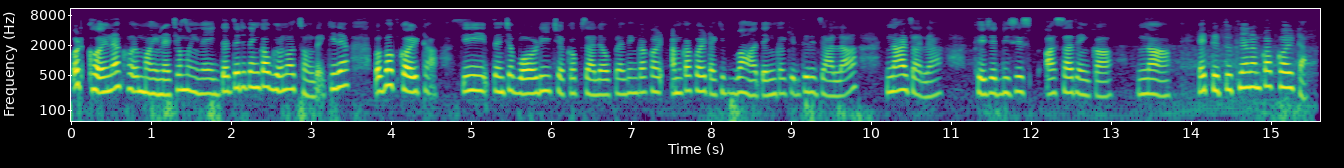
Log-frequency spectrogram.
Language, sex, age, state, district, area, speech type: Goan Konkani, female, 18-30, Goa, Pernem, rural, spontaneous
